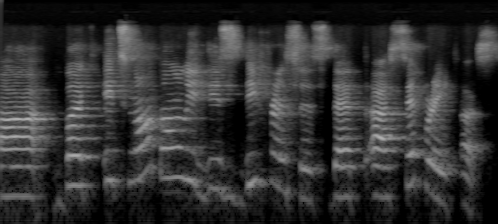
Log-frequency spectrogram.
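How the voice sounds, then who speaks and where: A woman with a Brazilian accent speaks very slowly at a high pitch, her voice making very wide pitch swings with hardly any pauses. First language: Brazilian Portuguese. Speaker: professor. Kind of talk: lecture. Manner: halting.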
